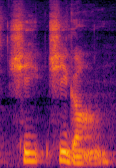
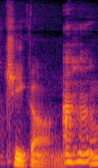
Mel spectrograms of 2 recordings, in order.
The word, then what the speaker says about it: qigong: yourself that got you to is it properly pronounced qigong it's qigong it is qigong okay well on alternative health tools we have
